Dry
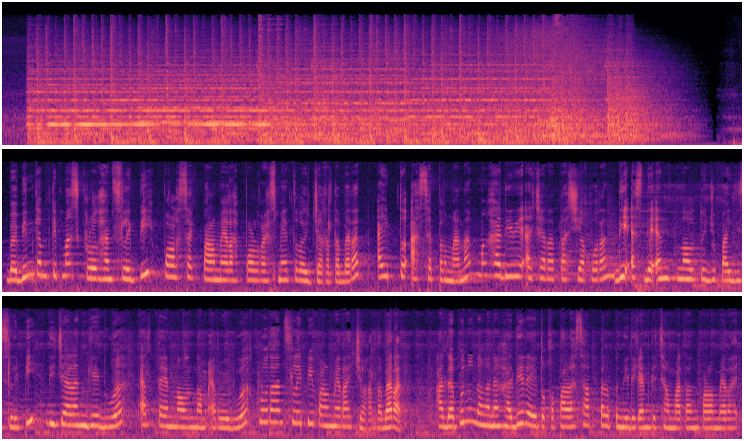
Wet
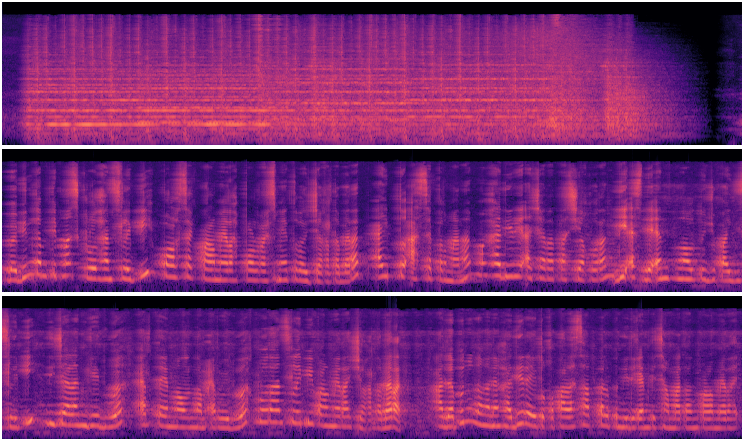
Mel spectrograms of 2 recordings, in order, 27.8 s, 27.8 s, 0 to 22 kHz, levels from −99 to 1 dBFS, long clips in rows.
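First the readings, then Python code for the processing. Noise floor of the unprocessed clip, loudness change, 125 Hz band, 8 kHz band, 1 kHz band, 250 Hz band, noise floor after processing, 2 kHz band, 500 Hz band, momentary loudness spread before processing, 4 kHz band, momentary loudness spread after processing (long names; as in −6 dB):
−45 dBFS, −5.0 dB, −19.5 dB, +5.5 dB, −4.5 dB, −13.5 dB, −49 dBFS, 0.0 dB, −8.5 dB, 6 LU, +2.5 dB, 6 LU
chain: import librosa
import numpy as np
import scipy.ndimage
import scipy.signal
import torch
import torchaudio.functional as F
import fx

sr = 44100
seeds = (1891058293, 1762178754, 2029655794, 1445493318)

y = fx.spec_swells(x, sr, rise_s=0.31)
y = fx.highpass(y, sr, hz=1400.0, slope=6)
y = fx.high_shelf(y, sr, hz=7000.0, db=6.5)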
